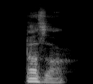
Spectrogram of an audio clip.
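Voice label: "buzzer", Australian English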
